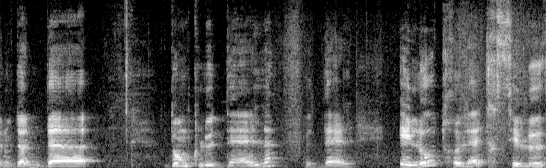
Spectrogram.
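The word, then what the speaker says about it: دال: La lettre D, qui s'appelle en arabe del et qui se prononce de, ça a la forme d'un nez.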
